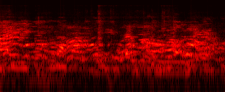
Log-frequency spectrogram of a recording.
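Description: Several people talking at once: crowd chatter of overlapping voices.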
